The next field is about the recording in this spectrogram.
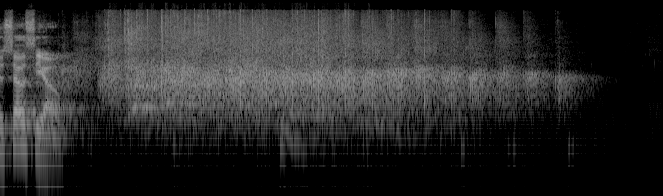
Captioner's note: applause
